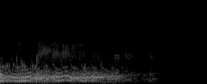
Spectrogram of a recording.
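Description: A single low, gurgling rumble from a resting cartoon giant, loudest at the start and fading out over about a second and a half.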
